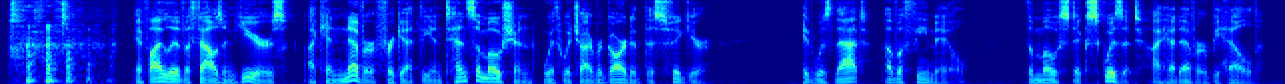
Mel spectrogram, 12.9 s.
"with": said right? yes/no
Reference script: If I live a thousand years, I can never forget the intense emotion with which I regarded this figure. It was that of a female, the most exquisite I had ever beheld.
yes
